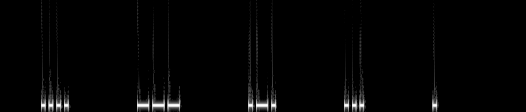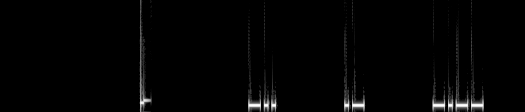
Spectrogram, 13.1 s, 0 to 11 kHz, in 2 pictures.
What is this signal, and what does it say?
Morse code, heard as a keyed tone, about 25 wpm, spaced as for 9 wpm, 700 Hz. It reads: HORSE DAY
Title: 6x Character Spacing - Top 500 Words - 25wpm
